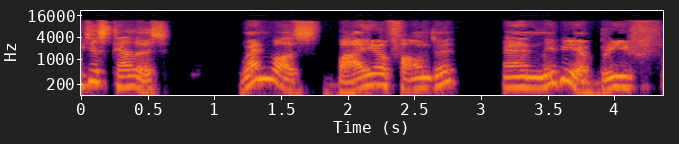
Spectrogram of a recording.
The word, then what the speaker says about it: Bayer: uh bayer is actually buyer yeah it's a german player it's a german company so uh the correct one is is buyer yeah i mean there's a lot of other pronunciation like bayer which is a little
